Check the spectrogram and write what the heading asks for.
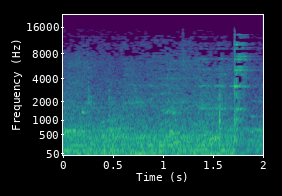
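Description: A single sharp clink of tableware with a brief ring, near the end, over a low murmur of voices at the table.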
